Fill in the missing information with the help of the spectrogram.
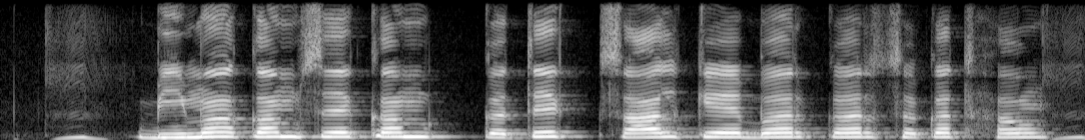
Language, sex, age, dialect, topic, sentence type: Chhattisgarhi, male, 18-24, Western/Budati/Khatahi, banking, question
